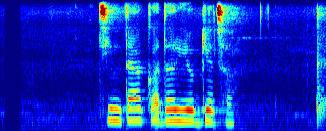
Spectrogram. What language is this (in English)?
Nepali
